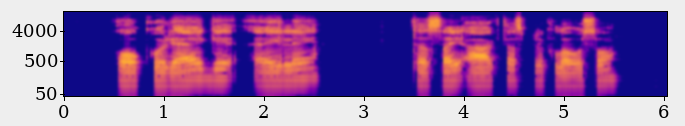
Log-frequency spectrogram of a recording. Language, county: Lithuanian, Marijampolė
